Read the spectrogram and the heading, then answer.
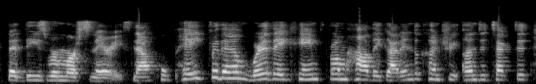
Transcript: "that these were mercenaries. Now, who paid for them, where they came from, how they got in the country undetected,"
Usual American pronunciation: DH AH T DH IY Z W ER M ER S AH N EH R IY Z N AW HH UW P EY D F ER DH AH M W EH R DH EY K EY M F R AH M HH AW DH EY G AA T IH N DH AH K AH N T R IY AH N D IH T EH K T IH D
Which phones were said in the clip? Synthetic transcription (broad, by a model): DH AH T DH IY Z W ER M ER S AH N EH R IY Z N AW HH UW P EY D F ER DH AH M W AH R DH EY K EY M F R AH M HH AW DH EY G AA T IH N DH AH K AH N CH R IY AH N D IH T EH K T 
